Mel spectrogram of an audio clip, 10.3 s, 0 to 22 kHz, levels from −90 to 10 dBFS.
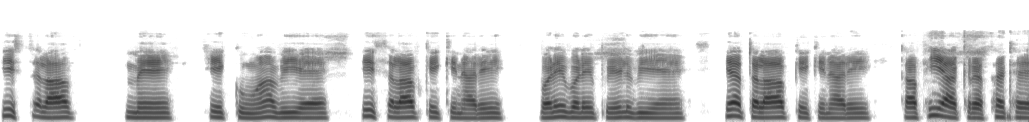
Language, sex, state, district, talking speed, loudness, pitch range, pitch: Hindi, male, Bihar, Lakhisarai, 130 wpm, -17 LUFS, 155-170 Hz, 160 Hz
